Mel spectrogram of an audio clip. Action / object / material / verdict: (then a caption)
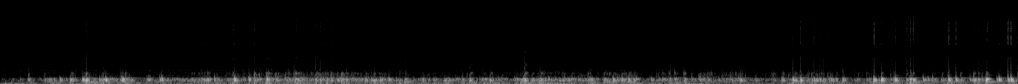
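scrape / steel wire-mesh microphone grille / steel mesh / none. Fingertips and nails of both hands scratch and rub the hollow, domed steel wire-mesh grille of a large desktop microphone. The result is a dense, continuous low rumbling scrape, sprinkled with quick, sharp clicks and brighter crackles that swell toward the end.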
